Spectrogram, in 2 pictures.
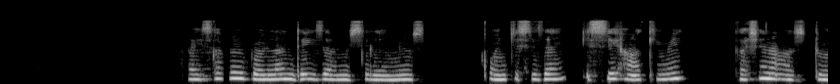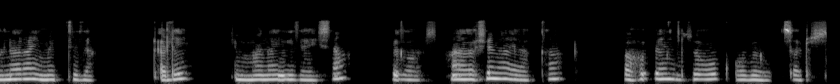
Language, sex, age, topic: Gamo, female, 25-35, government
